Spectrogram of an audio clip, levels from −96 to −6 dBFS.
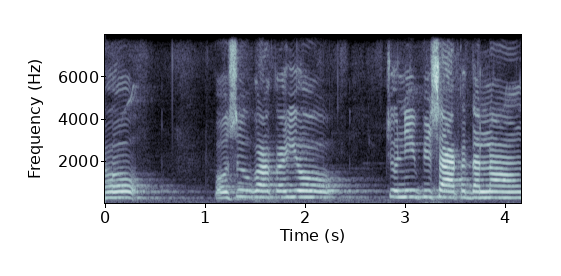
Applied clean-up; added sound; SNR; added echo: none; none; none; none.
